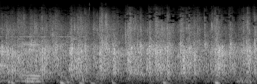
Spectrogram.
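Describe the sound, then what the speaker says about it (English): A live podcast audience in a beer cafe venue applauds a guest, with loud, dense, continuous clapping throughout. "Can we please have a big round of applause for Nick Mason?"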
